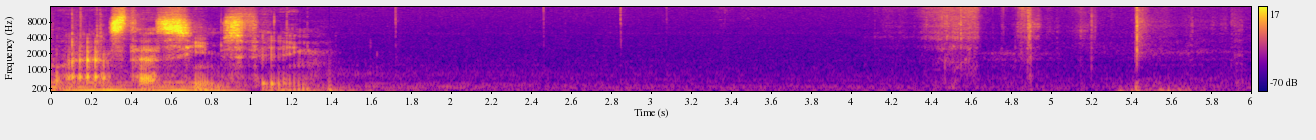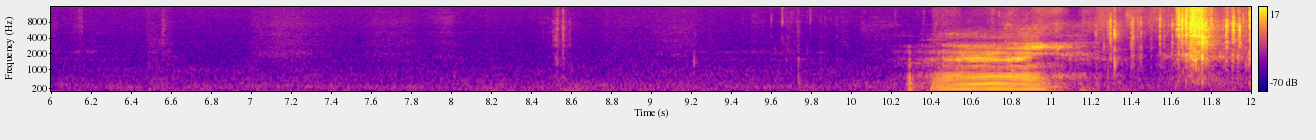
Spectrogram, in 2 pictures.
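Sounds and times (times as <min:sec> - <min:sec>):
trading cards rustling: 0:10.7 - 0:12.0.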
